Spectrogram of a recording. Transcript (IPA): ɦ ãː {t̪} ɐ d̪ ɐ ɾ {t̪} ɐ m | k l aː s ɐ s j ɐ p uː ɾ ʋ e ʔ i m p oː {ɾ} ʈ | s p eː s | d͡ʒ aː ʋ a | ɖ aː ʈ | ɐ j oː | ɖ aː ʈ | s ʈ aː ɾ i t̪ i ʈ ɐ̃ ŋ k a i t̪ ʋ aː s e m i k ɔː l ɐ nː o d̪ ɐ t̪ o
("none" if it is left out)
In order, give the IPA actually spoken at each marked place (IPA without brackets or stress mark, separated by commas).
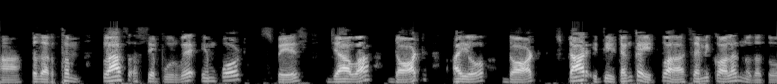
t̪, t̪ʰ, ɾ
